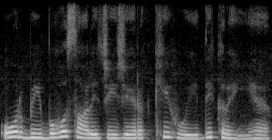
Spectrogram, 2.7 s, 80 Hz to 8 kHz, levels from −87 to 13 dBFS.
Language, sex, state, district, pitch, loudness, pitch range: Hindi, female, Himachal Pradesh, Shimla, 220 Hz, -15 LUFS, 210-260 Hz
